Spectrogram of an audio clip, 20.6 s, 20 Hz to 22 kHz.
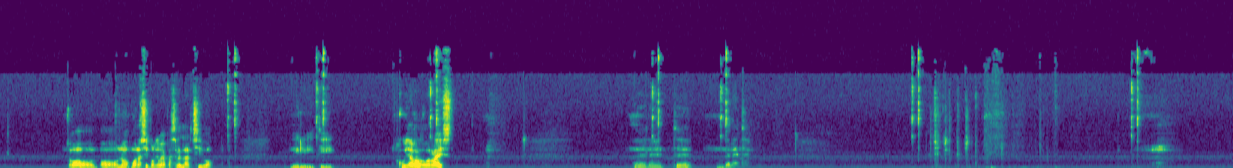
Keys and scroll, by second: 15.2-16.5 typing, 17.2 Return.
